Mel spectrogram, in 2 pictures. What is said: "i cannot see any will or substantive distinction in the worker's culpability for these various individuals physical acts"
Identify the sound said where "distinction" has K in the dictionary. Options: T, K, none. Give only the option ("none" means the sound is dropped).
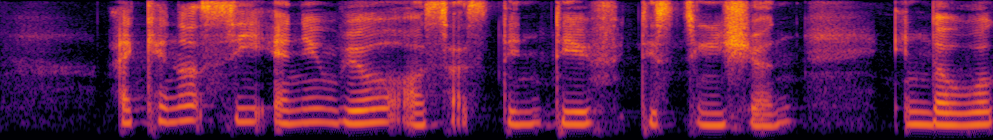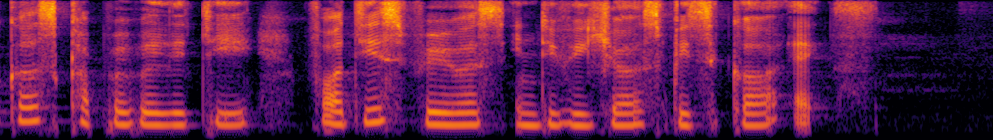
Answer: none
